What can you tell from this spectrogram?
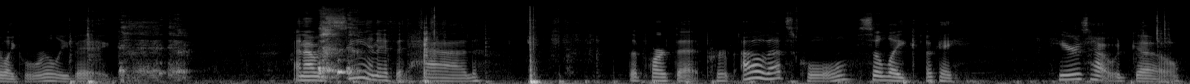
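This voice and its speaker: A woman's voice: low-pitched, gravelly, background noise. A woman livestreaming while she crafts, chatting casually and rambling to her viewers with lots of fillers.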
